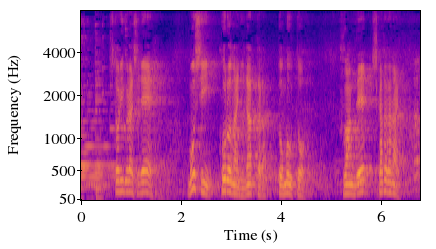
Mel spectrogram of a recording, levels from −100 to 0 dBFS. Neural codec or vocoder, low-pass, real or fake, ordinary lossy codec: none; none; real; none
